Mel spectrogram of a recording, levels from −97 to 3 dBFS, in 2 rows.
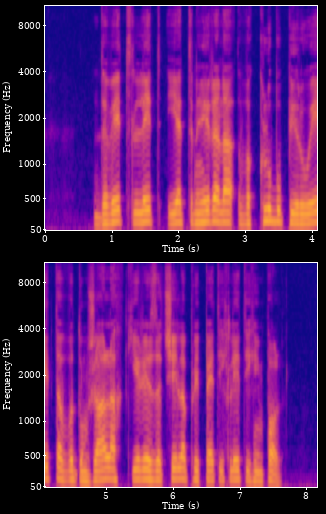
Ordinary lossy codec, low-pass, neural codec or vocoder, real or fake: none; none; none; real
